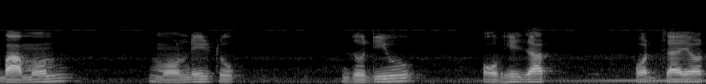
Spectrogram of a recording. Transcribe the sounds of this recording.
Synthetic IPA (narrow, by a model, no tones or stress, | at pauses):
bamɔn | mɔndiɹtʊk̚ | zodiʊ | obʱizat̚ | pɔdzajɔt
